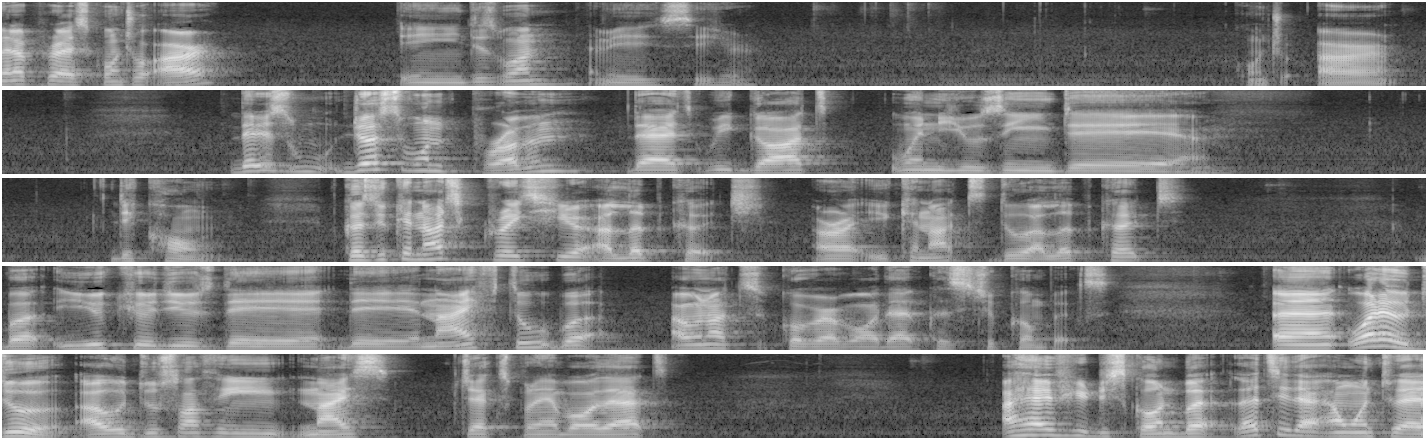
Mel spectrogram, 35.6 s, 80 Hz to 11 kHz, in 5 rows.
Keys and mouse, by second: 0.1 middle click, 0.5 ctrl+r, 2.8 F2, 3.1 click, 3.9 F3, 4.3 ctrl+r, 8.5 right click, 9.0 click, 9.3 F2, 11.7-12.0 right drag, 15.9 ctrl+r, 17.8 F3, 18.3 ctrl+r, 26.7 right click, 27.5 F2, 27.9 right drag, 29.9-33.4 right drag, 34.5 middle drag.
